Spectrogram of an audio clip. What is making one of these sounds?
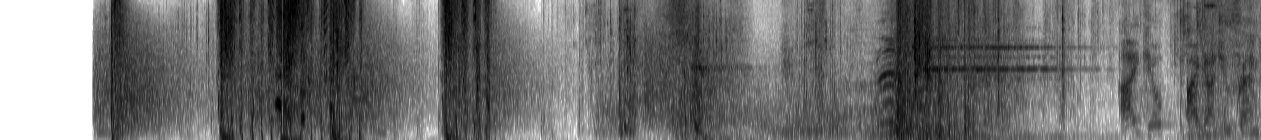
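Gunshots crack and echo outdoors.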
